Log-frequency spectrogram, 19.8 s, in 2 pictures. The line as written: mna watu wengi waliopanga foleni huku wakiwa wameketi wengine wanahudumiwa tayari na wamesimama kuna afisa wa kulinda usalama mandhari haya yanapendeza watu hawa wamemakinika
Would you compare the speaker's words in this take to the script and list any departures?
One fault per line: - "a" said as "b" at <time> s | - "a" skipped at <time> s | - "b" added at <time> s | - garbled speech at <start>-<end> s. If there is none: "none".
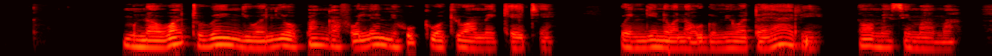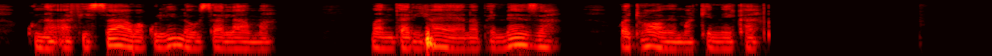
none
